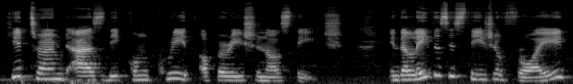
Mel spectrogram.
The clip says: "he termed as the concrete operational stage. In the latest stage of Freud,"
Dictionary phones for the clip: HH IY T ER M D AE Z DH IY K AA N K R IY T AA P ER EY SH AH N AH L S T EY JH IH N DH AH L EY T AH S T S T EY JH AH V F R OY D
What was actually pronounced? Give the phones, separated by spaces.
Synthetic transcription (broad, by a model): HH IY T ER M D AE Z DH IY K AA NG K R IY T AA P ER EY SH AH N AH L S T EY JH IH N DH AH L EY T AH S T S T EY JH AH V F R OY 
